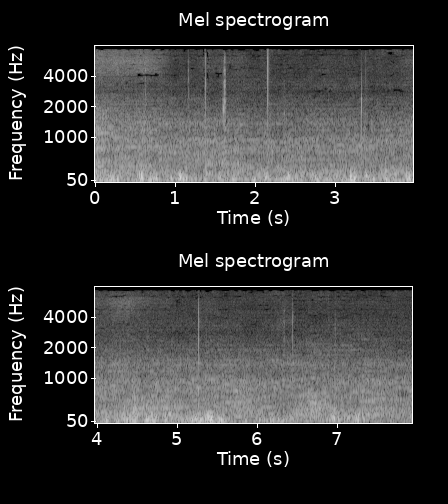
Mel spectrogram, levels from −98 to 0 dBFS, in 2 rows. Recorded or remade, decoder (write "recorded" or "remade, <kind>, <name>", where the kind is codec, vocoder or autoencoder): remade, codec, SNAC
